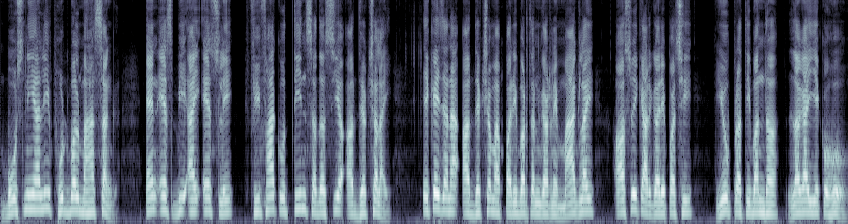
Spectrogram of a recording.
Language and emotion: Nepali, neutral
